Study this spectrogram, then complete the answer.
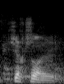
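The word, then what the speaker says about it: Kirkjubæjarklaustur: Puis quand il le prononce, ça ressemble à quelque chose comme Kirchland. Ouais, ça a l'air d'avoir juste 2 syllabes, ce mot-là, quand eux le disent, mais je pense qu'il y a 23 lettres dans le nom.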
